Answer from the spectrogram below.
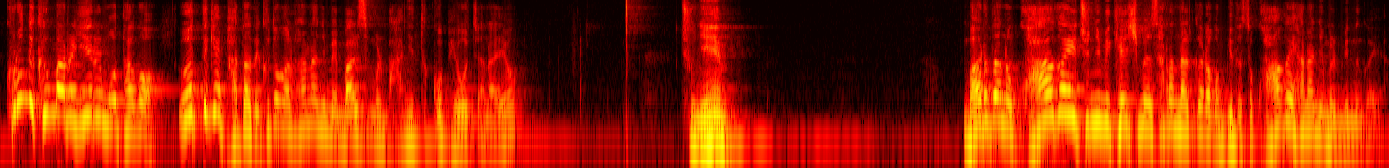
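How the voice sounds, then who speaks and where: A man's voice: high-pitched, big pitch swings, a little fast, pauses often, a little mellow. A male pastor delivering a sermon in a church sanctuary, preaching with emphatic, repetitive phrasing and acted-out quotes.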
